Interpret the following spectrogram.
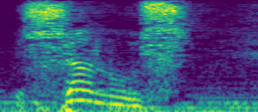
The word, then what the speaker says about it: Janus: O nome provém do latim Januarius e era uma homenagem ao deus Jano, que no latim pronuncia-se Janus.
